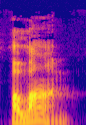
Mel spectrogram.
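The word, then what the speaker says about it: Alan: But according to some sources, Chester chose to pronounce his middle name with the emphasis on the second syllable. Alon.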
